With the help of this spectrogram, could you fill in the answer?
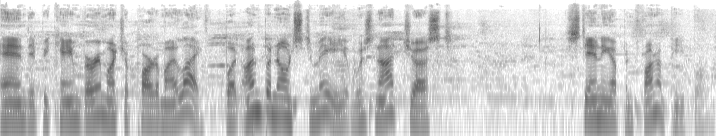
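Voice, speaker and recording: Over music in the background, a man with a high pitch speaks at a moderate pace with ordinary pitch variation. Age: 60s. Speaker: amateur musician. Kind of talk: interview. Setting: live music venue.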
